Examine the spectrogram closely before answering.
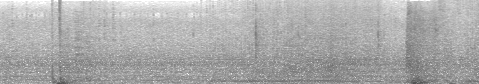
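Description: Tyres crunch over snow.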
